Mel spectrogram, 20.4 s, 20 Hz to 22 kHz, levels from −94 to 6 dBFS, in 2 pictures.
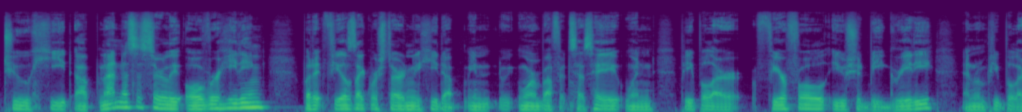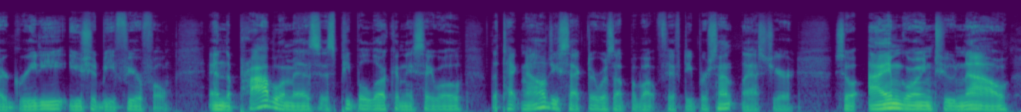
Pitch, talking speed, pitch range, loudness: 90 Hz, 190 wpm, 80-100 Hz, -29 LUFS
